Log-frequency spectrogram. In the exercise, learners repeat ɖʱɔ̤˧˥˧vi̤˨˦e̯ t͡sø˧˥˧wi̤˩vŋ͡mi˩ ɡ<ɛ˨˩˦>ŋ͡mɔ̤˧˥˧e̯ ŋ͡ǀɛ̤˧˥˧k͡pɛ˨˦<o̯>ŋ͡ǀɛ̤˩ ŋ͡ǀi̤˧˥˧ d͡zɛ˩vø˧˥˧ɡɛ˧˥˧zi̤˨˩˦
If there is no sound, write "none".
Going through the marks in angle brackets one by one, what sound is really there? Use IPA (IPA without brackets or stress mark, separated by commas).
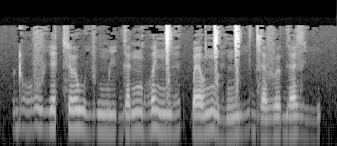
ɛ˨˦, o̯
